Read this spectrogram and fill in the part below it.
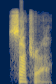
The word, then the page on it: Sutra: American English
